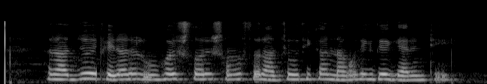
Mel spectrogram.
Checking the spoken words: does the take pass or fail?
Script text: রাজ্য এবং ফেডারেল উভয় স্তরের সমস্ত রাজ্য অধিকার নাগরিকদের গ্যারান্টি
fail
